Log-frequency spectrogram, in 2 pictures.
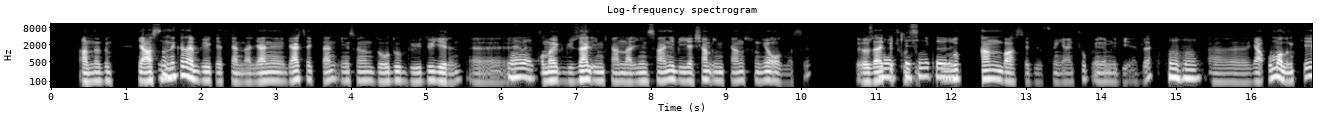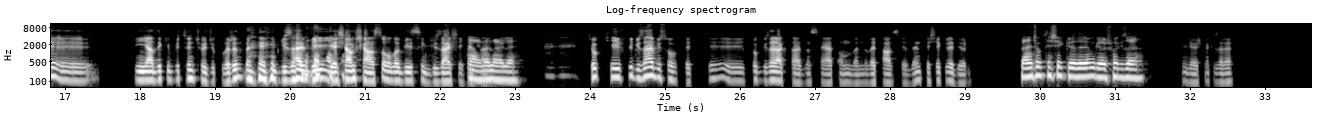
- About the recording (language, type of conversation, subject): Turkish, podcast, En iyi seyahat tavsiyen nedir?
- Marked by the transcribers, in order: other background noise; chuckle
